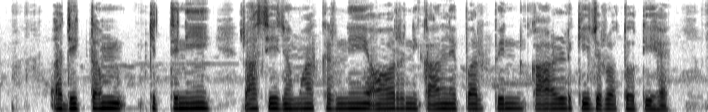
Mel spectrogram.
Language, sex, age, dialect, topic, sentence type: Hindi, male, 18-24, Garhwali, banking, question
